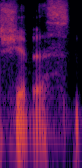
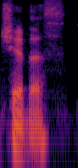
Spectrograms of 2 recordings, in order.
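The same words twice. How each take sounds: First: It does not begin with a hard 'ch' sound. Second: It begins with a hard 'ch' sound. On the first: The speaker calls it right. "it turns out it's pronounced Chivas" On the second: The speaker calls it wrong. "my last name is Chapinar, Ch, so I thought it was Chivas"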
